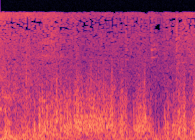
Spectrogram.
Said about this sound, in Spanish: Esto que escuchamos es el viento en Fisterra.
